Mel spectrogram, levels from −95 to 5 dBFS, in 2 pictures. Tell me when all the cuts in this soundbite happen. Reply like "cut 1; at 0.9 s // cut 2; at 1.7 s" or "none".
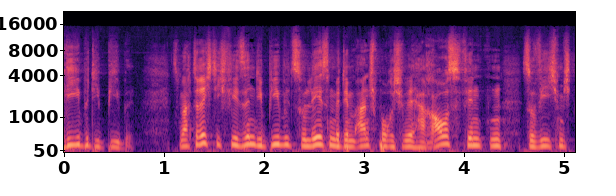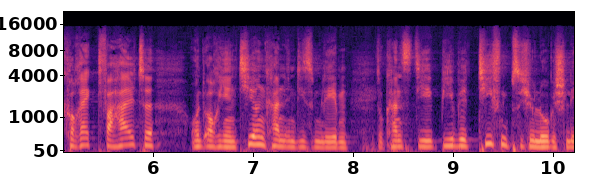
cut 1; at 1.0 s // cut 2; at 8.2 s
